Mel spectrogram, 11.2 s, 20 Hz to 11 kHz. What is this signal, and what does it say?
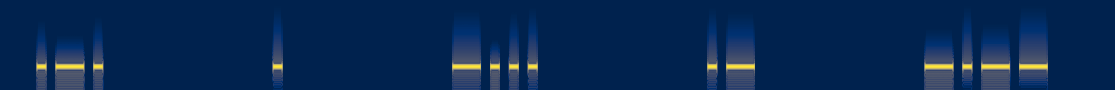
Morse code, heard as a keyed tone, about 13 wpm, spaced as for 4 wpm, 800 Hz. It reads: REBAY
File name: formation / cw / Text63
